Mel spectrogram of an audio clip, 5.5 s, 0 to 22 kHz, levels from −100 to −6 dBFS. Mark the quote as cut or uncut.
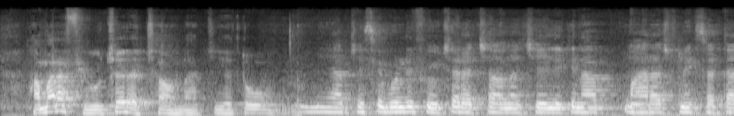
uncut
